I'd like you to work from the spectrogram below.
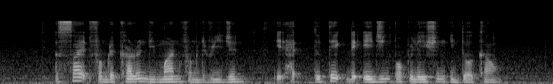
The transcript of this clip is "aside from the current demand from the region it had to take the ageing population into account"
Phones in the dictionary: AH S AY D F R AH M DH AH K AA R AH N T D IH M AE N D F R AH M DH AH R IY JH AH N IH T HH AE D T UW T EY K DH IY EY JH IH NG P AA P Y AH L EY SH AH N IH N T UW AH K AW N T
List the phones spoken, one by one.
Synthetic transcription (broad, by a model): AH S AY D F R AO M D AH K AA R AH N D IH M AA N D F R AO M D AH R IY JH AH N IH T HH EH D T UW T EY K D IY EY JH IH NG P AA P Y AH L EY SH AH N IH N T UW AH K AW N T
